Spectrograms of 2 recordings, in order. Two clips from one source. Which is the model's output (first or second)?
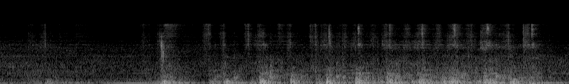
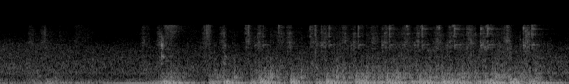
first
